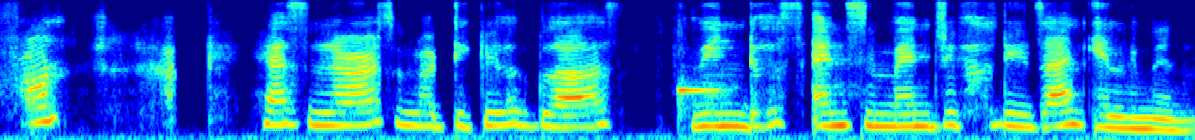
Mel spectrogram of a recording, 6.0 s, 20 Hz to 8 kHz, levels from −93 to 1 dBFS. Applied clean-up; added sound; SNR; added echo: neural diffusion model UNIVERSE++.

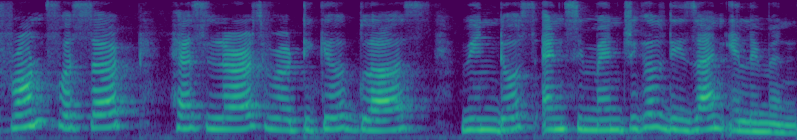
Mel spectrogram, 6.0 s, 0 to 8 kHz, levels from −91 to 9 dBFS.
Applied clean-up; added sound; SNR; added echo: none; none; none; none.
